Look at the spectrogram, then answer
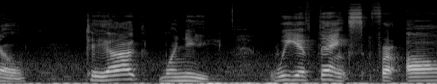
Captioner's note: non-english speech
